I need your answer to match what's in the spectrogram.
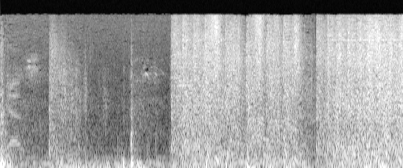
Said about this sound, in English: So, lots of gunfire. That's not the SWAT team. That's the game.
